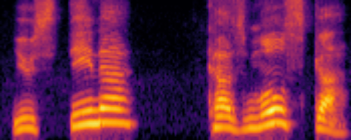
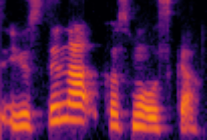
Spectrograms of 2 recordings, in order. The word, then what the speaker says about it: Justyna Kosmulska: correctly and I apologize tell us how to correctly pronounce it please that that was correct that was beautiful thank you Jerry my name is eustina cosmoska and I'm ringing from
